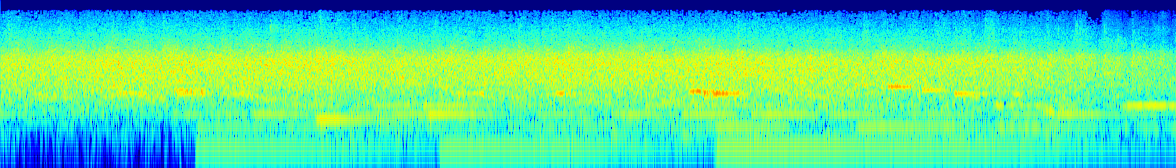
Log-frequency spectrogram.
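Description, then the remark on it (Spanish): An audience at a Spanish-language church service applauds for God in a dense, steady wash of clapping that fills the whole stretch, while sustained low organ or keyboard chords play underneath. “Démosle un aplauso fuerte al que vive.”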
